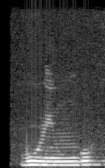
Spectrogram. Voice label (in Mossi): "bʋ-reongo", moore; hut made for goats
